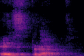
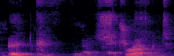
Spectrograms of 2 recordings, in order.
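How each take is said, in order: First: The 'x' is not said as a full 'ks'. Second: The 'x' is said as a full 'ks'. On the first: The speaker calls it wrong. "this is what happens a lot of you. You go like that, and you say extract. It's not" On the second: The speaker calls it right. "It's extract. No, no, ek"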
